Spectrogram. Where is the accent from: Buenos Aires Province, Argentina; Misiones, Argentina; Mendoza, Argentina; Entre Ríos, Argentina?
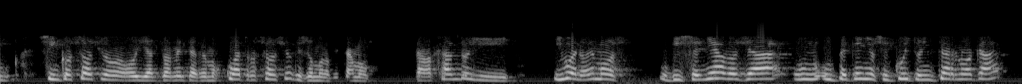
Mendoza, Argentina; San Rafael; dos de los socios somos oriundos de Mendoza, de la zona de San Rafael, somos hijos de chacareros, hemos crecido entre las viñas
